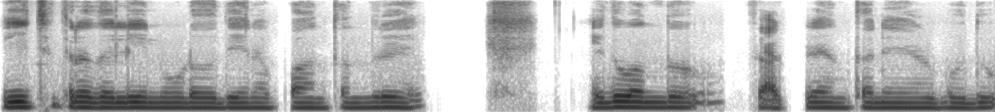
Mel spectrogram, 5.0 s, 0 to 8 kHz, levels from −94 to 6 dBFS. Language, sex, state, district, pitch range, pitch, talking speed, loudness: Kannada, male, Karnataka, Koppal, 130-140 Hz, 135 Hz, 120 wpm, -19 LUFS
